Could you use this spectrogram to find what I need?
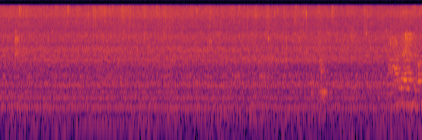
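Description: Air bubbles gurgle and fizz steadily in water.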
